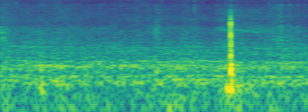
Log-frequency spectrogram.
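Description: Calm honeybees hum softly around hives at an apiary, a faint, even drone throughout with a brief sharp tick near the end.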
